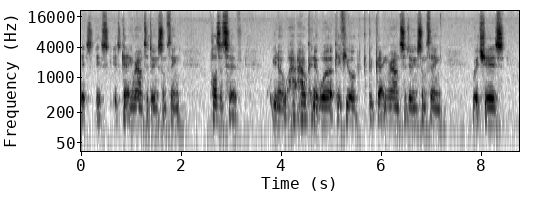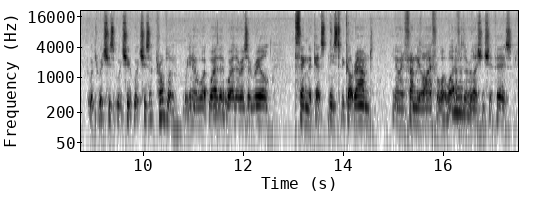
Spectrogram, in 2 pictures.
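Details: Aphasia following a stroke about a year earlier in an adult man, after taking part in a conversation-therapy group, with frequent word and syllable repetitions and restarts; aphasia.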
